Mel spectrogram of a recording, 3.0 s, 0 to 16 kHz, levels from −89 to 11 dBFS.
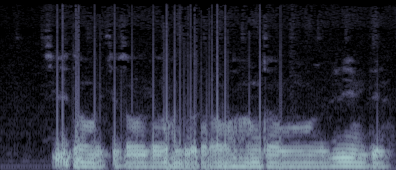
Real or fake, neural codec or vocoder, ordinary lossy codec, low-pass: real; none; MP3, 64 kbps; 14.4 kHz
